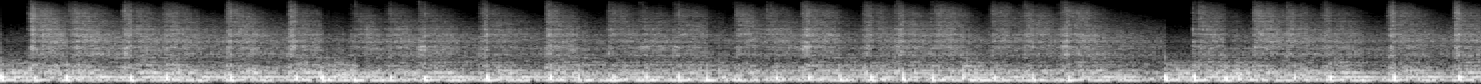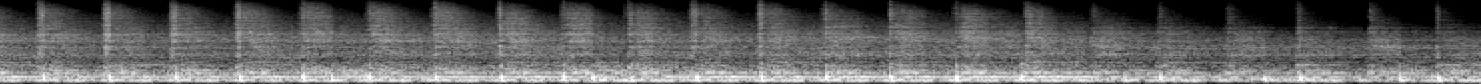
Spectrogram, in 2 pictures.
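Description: Live lion dance percussion: a large lion drum beaten with hand cymbals clashing fast and evenly, about four strikes a second, over a steady ringing tone. The strikes break off briefly about six seconds in, then carry on.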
